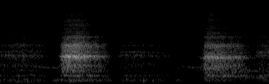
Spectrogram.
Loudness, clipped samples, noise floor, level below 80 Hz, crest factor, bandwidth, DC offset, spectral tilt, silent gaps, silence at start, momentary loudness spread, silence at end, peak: -39 LUFS; under 0.1%; -65 dBFS; under -90 dBFS; 20 dB; 18 kHz; under 0.1%; -1 dB/octave; none; 0 s; 24 LU; 0 s; -22 dBFS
